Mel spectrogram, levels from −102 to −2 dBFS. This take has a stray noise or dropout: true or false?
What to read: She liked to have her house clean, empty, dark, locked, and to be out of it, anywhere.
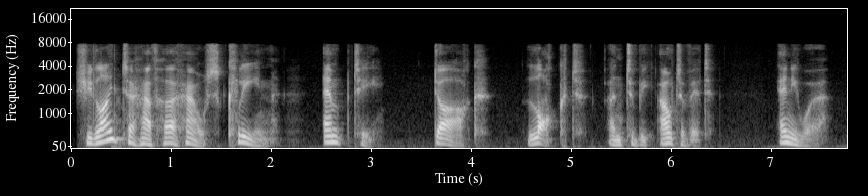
false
